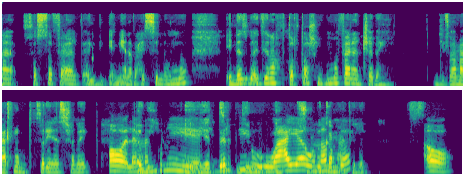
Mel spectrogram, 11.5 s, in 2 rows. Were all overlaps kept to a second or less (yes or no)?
no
